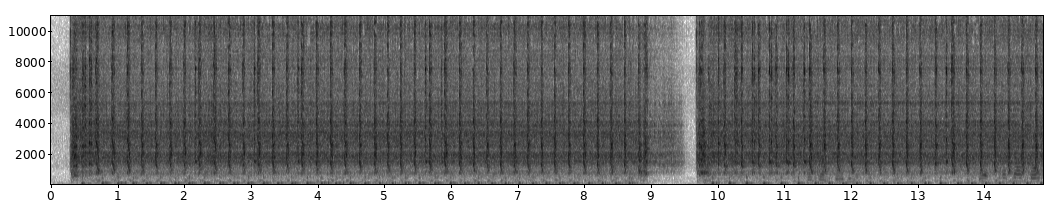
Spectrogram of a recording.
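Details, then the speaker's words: Suzuki King Quad 300 after gas tank repair, petcock dripping, choke on, petcock on prime: fast even starter cranking that never catches, apparently little fuel down there yet. "Let's put it on prime. Doesn't look like I have too much fuel down there yet."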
